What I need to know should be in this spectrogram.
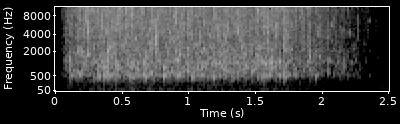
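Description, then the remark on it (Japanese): River water trickles steadily past a deserted riverbank, a continuous bright burbling wash with no voices, holding even for about two seconds before fading away. “この河川敷、誰もいないから閉めるには最適なんだよな。”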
